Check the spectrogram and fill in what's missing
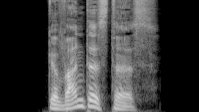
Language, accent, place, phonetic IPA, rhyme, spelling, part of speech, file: German, Germany, Berlin, [ɡəˈvantəstəs], -antəstəs, gewandtestes, adjective, De-gewandtestes.ogg
- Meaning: strong/mixed nominative/accusative neuter singular superlative degree of gewandt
